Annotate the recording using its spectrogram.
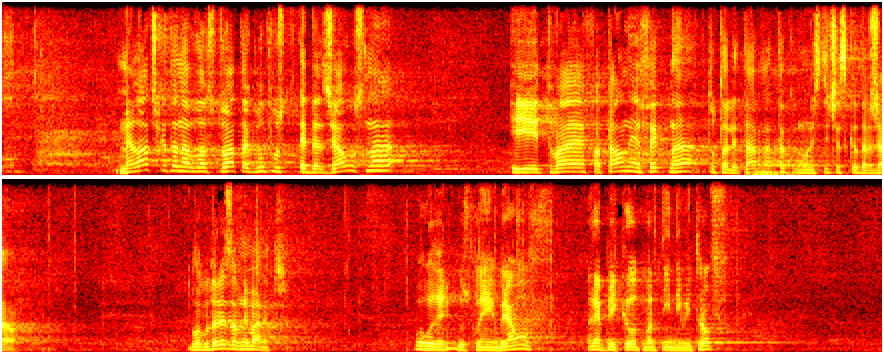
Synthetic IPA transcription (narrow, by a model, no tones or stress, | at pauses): mɛlˠat͡ʃkət̪ənɐvlˠɐst̪ovat̪əɡlˠupost̪ɛbɛzʒalˠosnə | it̪ovaɛfɐt̪alˠniɛfɛk̚t̪nɐt̪ot̪ɐlit̪aɾnət̪əkomunist̪it͡ʃɛskəd̪ɐɾʒavə̰ | blˠɐɡod̪ɐɾʲəzɐvnimaniɛt̪o̥ | blˠɐɡod̪ɐɾimɡospod̪inibɾʲiamofɾɛplikəot̪mɐɾt̪ind̪imit̪ɾɔf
